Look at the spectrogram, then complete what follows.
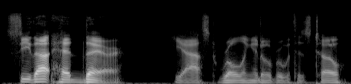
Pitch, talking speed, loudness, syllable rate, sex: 90 Hz, 205 wpm, -22 LUFS, 5.3 syllables/s, male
